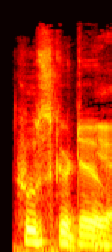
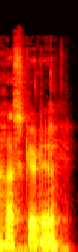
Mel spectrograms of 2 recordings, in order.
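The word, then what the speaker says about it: Hüsker Dü: yeah it is husar I remember being corrected once huskeroo not Husker do and I did look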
